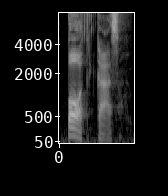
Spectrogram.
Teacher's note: Para pod en la D tienes que poner la lengua entre los dientes porque la articulación es sonora oclusiva dental, y para cast tienes primero que hacer notar la S y luego la T. La S es pronunciación fricativa alveolar sorda y la T es oclusiva dental sorda.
